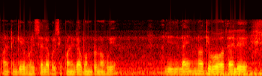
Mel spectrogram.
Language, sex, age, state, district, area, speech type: Odia, male, 30-45, Odisha, Balangir, urban, spontaneous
